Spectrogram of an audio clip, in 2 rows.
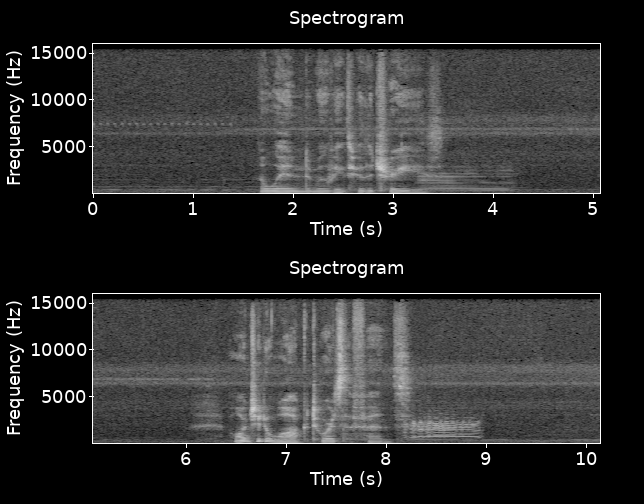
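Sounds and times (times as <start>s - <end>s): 
steady quiet outdoor hush: 0.0s - 10.1s
speech: 1.7s - 3.6s, 6.5s - 8.4s
sheep bleating: 3.2s - 4.3s, 8.2s - 9.0s.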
